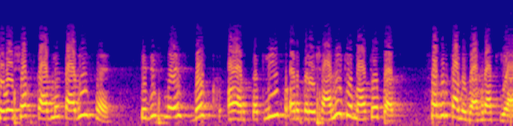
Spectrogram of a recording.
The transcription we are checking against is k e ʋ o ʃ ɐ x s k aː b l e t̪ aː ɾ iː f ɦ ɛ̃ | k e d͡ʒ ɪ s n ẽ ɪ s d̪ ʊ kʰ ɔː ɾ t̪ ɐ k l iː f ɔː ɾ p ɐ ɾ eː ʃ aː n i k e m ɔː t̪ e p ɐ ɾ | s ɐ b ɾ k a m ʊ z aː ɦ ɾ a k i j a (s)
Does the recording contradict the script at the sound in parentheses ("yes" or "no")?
yes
